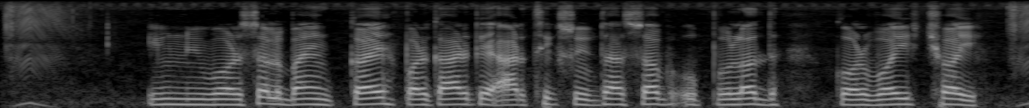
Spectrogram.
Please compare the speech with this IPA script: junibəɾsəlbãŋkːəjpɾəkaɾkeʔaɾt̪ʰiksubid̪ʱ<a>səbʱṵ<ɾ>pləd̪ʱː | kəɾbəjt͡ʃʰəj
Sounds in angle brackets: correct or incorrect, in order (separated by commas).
correct, incorrect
